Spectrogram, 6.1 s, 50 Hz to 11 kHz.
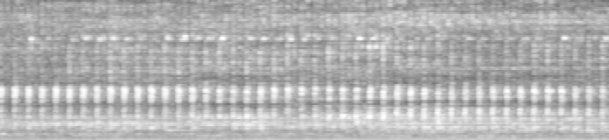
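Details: Volkswagen Polo Sedan with 1.6 CFNA engine: crisp, evenly spaced metallic ticks of about 2.5 per second over a steady idle; engine knock, source unconfirmed.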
